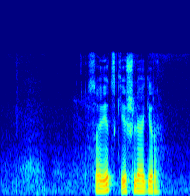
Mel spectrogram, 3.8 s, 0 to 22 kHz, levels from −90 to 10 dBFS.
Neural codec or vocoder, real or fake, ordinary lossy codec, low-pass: none; real; none; 7.2 kHz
